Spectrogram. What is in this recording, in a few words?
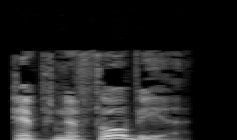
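"hypnophobia", British English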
